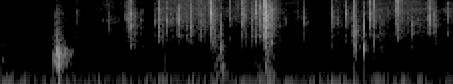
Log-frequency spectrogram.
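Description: Fingertips handle and crinkle the printed plastic film wrapper of a flat, hand-sized Kinder Chocolate multipack full of bars, possibly beginning to open it. Bursts of bright, crackling crinkles and short tearing rustles come at an uneven pace over a faint low hum, with one louder crackle near the middle.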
